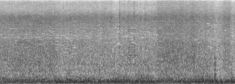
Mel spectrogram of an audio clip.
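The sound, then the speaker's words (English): A loud, unbroken roar of a rising river rushing outside a home in the village of Corozal, Puerto Rico, during Hurricane Maria, dense and rumbling, with wind buffeting the microphone throughout and no voices. “She recorded the frightening rise of the river outside her doorstep during Hurricane Maria.”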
